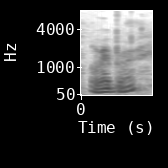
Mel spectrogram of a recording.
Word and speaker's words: Örebro: Did I pronounce that right? Örebro?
